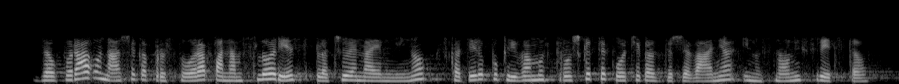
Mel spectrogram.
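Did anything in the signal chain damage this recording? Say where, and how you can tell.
Yes. The G.729 codec is audible throughout at the codec stage. The speech is confined to about 200 Hz to 3.7 kHz and sounds plainly rough and synthetic, which fits an 8 kbit/s pitch-and-pulse vocal-tract model.

VoIP packet loss concealed by the speech codec occurs at the network stage at 0.88–0.95 s (before "našega prostora pa nam"), 3.12–3.18 s and 4.63–4.68 s. Each gap is about 40 ms, which fits two lost packets. The decoder fills each gap with a fading extrapolation of the last pitch and filter.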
